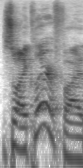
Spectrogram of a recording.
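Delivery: ordinary delivery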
